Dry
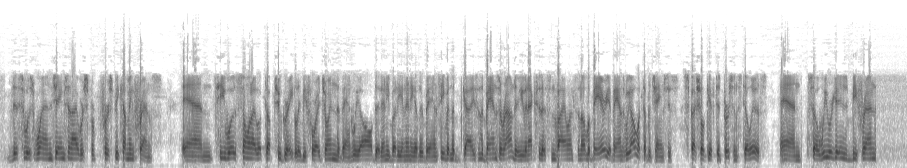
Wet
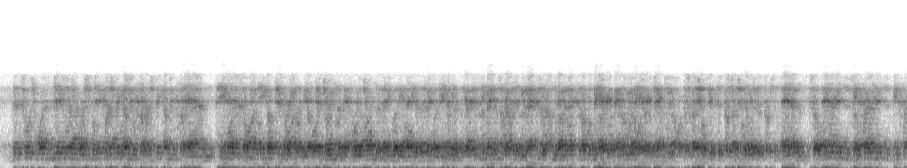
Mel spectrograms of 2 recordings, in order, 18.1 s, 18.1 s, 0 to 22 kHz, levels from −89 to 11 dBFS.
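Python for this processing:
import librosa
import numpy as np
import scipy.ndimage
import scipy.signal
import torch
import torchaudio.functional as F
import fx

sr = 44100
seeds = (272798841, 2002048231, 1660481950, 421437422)

p1 = fx.tracing_dist(x, sr, depth_ms=0.15)
p2 = fx.room_shoebox(p1, sr, seeds[0], volume_m3=53.0, walls='mixed', distance_m=2.0)
p3 = fx.dmg_crackle(p2, sr, seeds[1], per_s=550.0, level_db=-19.0)
p4 = fx.formant_cascade(p3, sr, vowel='e')
p5 = fx.peak_eq(p4, sr, hz=1300.0, db=4.0, octaves=0.21)
p6 = p5 + fx.echo_single(p5, sr, ms=802, db=-3.0, dry=0)
y = p6 * librosa.db_to_amplitude(-1.0)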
